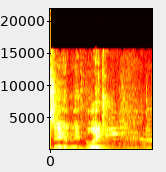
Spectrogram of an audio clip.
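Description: A single short meow from Leo, a male pet cat, fairly clear, rising then falling in pitch, with a steady low electrical hum running underneath.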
